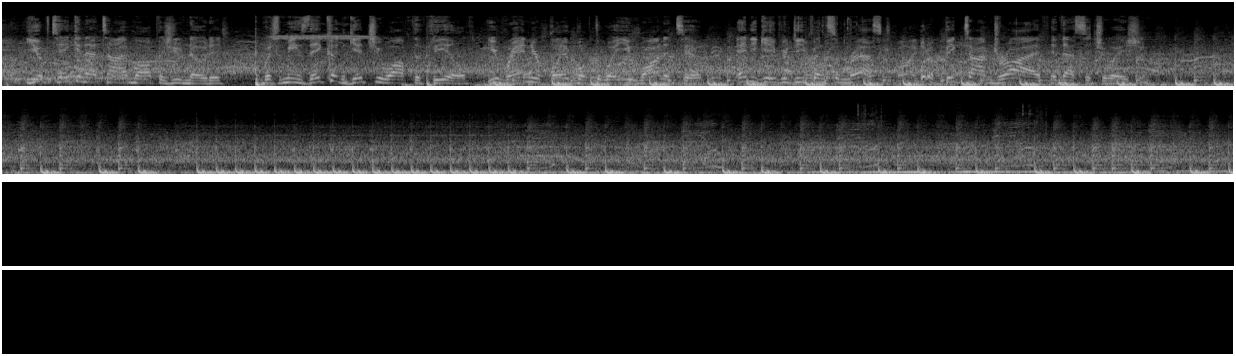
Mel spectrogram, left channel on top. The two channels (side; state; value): right; silent; digital silence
